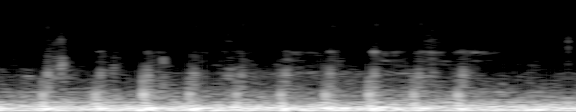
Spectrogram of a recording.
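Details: Resonant percussion note on the chest wall during a basic head-to-toe assessment.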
